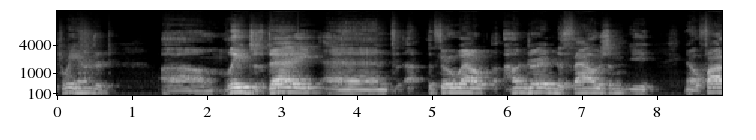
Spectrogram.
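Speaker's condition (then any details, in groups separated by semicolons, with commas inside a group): Cerebral palsy; speech may sound drunk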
